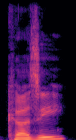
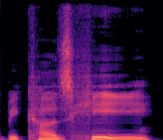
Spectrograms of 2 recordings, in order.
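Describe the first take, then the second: First: The H is dropped and the words are linked. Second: Both words are said fully with the H. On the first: "it would be likely to say cuzzy" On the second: "if this phrase was because he"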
